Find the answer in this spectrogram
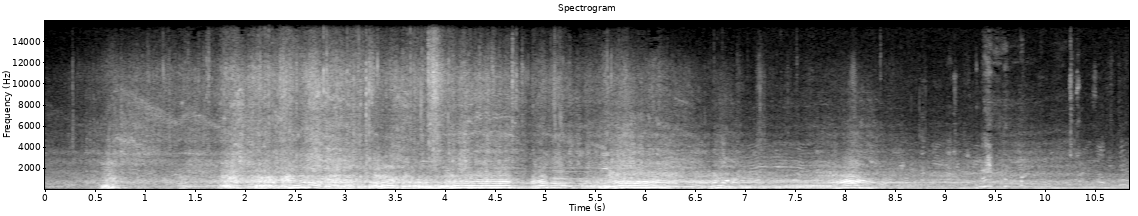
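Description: Race car engine revving hard, its pitch surging up and down about once or twice a second as the throttle is worked through a slide on loose gravel. The surging eases in the last couple of seconds into a steadier note.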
